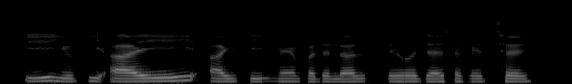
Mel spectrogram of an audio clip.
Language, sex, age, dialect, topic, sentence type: Maithili, male, 18-24, Bajjika, banking, statement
